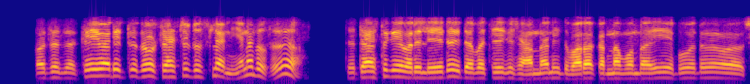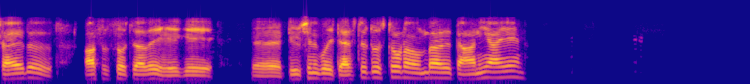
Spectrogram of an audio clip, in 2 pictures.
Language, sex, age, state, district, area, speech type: Dogri, male, 45-60, Jammu and Kashmir, Udhampur, urban, conversation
